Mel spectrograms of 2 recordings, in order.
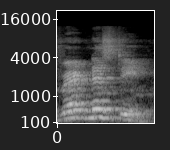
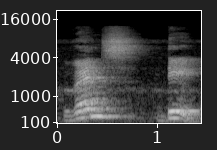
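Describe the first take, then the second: First: The middle d and extra syllable are pronounced. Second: The middle d and extra syllable are dropped. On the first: The speaker calls it wrong. "ये हम पढ़ते हैं, ये गलत है" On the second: The speaker calls it right. "मेरे साथ आप पढ़ें"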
